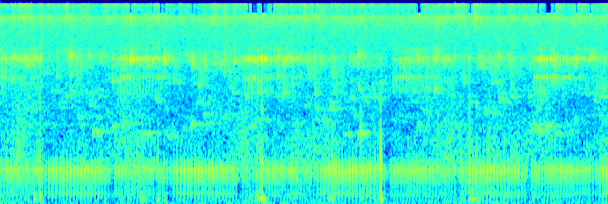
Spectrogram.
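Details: Cat purr running throughout as an even, low vibrating drone, broken by faint soft taps or clicks every second or so.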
